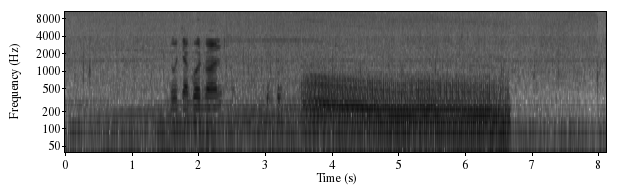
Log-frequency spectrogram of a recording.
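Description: A truck's diesel engine rumbles steadily as it climbs.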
